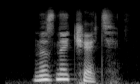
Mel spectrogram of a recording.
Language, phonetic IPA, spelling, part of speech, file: Russian, [nəznɐˈt͡ɕætʲ], назначать, verb, Ru-назначать.ogg
- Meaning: 1. to appoint, to designate, to nominate 2. to fix, to settle, to set, to assign 3. to prescribe, to destine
